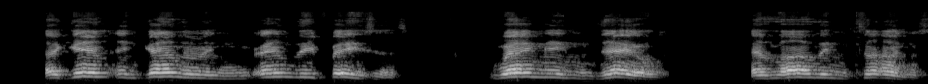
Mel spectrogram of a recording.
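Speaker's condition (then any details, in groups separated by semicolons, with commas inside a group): ALS; burning in lungs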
